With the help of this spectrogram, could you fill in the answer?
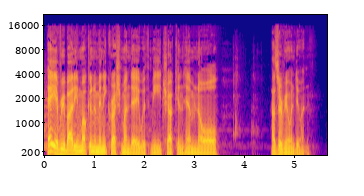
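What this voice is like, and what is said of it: Sleepy-sounding voice. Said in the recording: “My voice sounds funny this morning. I have like a sleepy voice ... Why do you sound sleepy? ... I noticed I sounded extra”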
